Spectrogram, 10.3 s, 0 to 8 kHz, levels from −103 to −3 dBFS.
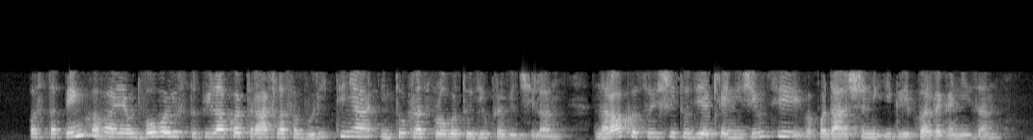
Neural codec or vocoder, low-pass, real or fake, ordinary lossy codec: none; 7.2 kHz; real; AAC, 16 kbps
